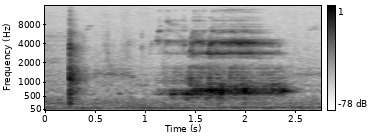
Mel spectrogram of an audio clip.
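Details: 2007-11 Honda CR-V rear differential pump, reassembled during PTU kit install and turned by hand: sharp click, then wet sputtering gurgle ("farting"); pump spins and is pushing pressure into the diaphragm normally.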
